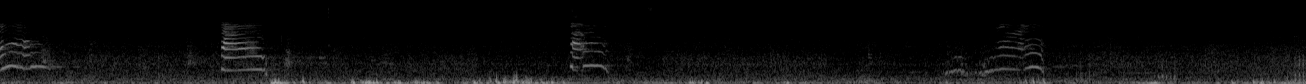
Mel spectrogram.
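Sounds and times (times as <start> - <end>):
cat meowing: 0.0 - 0.7, 2.2 - 2.8, 5.7 - 6.2, 9.5 - 10.6.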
